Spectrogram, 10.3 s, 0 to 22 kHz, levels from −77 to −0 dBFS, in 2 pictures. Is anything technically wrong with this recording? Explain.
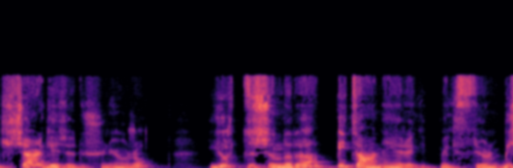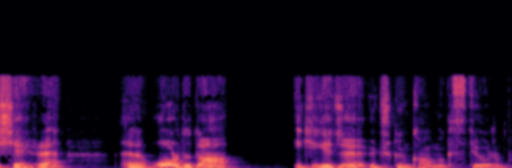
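No, nothing is technically wrong with this audio.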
